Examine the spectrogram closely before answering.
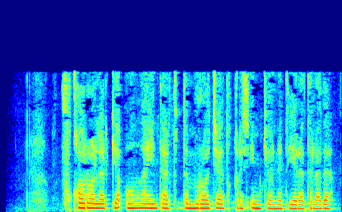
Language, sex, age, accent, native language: Uzbek, female, 18-24, Andijon, Uzbek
